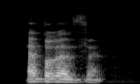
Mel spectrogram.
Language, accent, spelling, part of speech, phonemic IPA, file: French, Canada, abreuve, verb, /a.bʁœv/, LL-Q150 (fra)-abreuve.wav
- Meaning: inflection of abreuver: 1. first/third-person singular present indicative/subjunctive 2. second-person singular imperative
